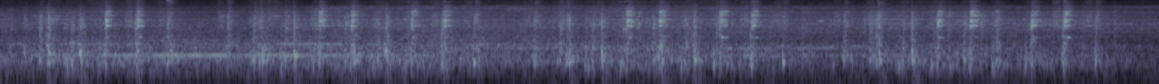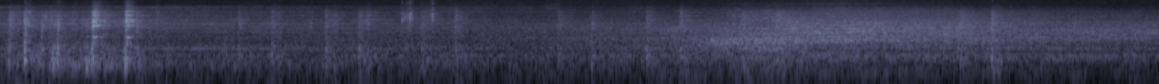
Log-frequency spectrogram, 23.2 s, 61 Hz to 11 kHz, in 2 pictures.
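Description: Okayama depot's set A01, a yellow electric train, running past on the rails. Its wheels click in a steady rhythm over the rail joints and there is a steady hum at first. The sound fades about halfway through as the train pulls away, with a brief swell of rushing noise near the end.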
